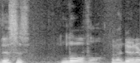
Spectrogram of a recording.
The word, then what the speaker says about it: Louisville: That's the pronunciation of a Louisian s in the spelling. It's silent. It's silent. This is Louisville. Am I doing it right? Yes. Louisville, Kentucky.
